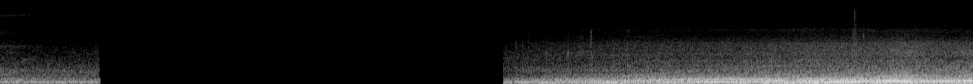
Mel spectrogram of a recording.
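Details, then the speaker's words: 2000 Dodge Ram 1500 road test after replacing the worn, whining differential (ring, pinion, bearings): steady road rumble and engine drone with no gear whine rising and falling with speed; the hum is gone, differential normal. "Ya quedó eliminado."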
